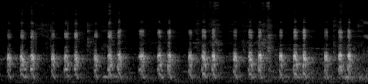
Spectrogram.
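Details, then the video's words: Samarkand chukar partridge calling in quick, rhythmic chucking bursts, some notes doubled, repeated several times a second in a quiet indoor-sounding setting. "Кабки Самарқанд"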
